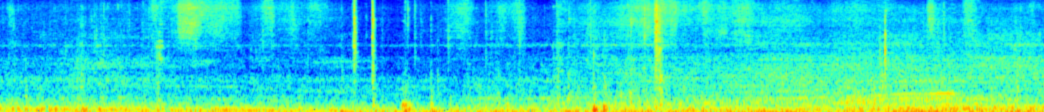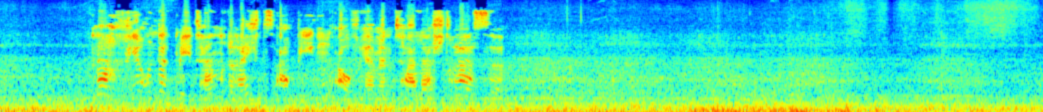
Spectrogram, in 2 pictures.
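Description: Car engine and tyre noise heard from inside the cabin while driving slowly through city streets, a steady low rumble. A little past the middle, a higher-pitched, patterned sound plays over it for about four seconds.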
